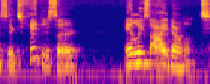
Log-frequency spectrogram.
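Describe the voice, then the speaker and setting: A woman talks in an animated tone. Noticeable background noise runs behind her. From New Orleans, Louisiana. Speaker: commentary vlogger. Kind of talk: casual commentary vlog. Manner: controlled diction from theater training.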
